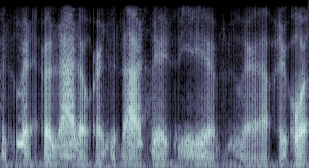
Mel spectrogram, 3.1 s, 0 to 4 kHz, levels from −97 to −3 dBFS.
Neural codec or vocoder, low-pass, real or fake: autoencoder, 22.05 kHz, a latent of 192 numbers a frame, VITS, trained on many speakers; 3.6 kHz; fake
